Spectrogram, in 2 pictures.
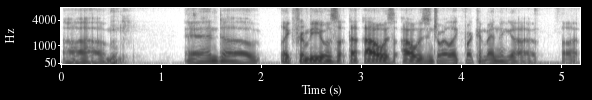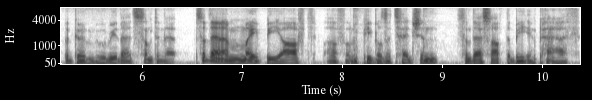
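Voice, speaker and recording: A man talks at a fairly quick pace with a fairly low pitch and fairly even intonation. The sound is dry and close with no echo, over a quiet background. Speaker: podcaster. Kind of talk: casual interview chat. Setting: in-person at a school.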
